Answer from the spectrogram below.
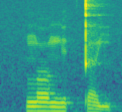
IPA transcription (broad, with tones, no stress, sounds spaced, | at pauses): ŋ ɔː˨ ŋ ɪ˨˥ k̚ t̪ ɐ˨˩ j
